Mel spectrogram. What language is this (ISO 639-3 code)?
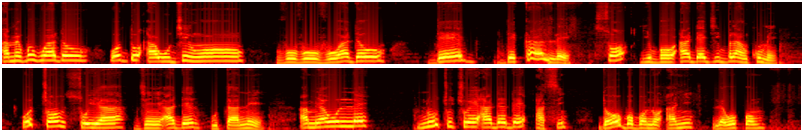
ewe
